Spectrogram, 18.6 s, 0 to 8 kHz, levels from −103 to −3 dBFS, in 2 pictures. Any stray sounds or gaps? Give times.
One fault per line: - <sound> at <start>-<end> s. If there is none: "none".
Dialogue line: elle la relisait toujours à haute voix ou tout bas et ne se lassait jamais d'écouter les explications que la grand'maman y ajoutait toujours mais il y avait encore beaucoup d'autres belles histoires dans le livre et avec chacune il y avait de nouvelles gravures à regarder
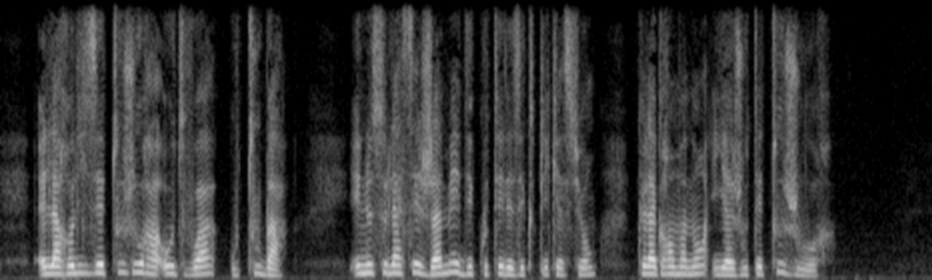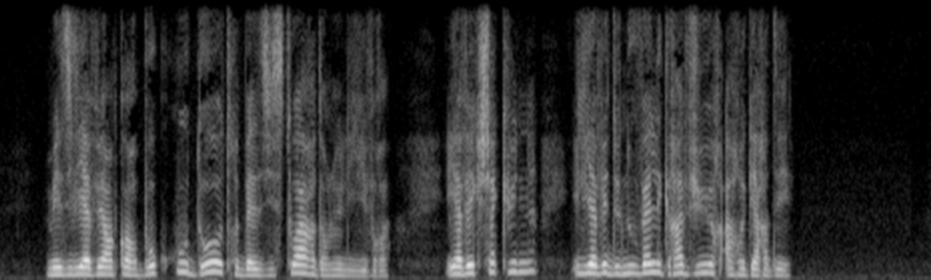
none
